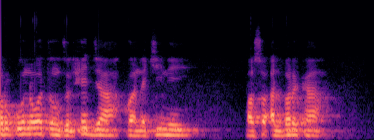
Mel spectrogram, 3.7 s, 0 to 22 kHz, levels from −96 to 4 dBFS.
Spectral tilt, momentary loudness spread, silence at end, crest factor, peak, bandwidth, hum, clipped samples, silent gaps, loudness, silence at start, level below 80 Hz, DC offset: -11 dB/octave; 9 LU; 0.5 s; 14 dB; -2 dBFS; 6.6 kHz; none; under 0.1%; none; -17 LUFS; 0 s; -56 dBFS; under 0.1%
